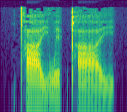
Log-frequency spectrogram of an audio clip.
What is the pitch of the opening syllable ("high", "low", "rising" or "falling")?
low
